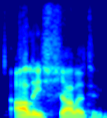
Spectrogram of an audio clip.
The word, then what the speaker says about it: Olly Sholotan: Olly Sholotan. I think that's how you pronounce his name.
